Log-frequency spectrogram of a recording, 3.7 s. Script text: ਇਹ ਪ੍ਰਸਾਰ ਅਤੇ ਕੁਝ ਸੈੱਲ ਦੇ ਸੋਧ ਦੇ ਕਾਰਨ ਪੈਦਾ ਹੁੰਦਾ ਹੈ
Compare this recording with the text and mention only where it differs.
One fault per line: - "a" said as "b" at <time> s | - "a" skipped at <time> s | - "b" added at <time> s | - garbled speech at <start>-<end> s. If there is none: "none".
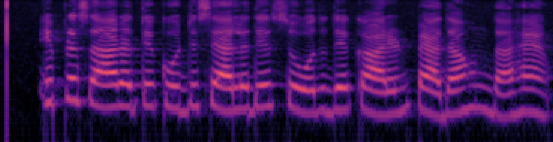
none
